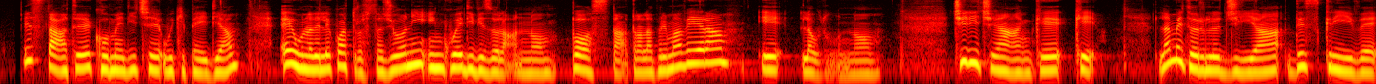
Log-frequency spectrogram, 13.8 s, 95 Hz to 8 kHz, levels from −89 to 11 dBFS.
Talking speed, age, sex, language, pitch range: 120 wpm, 20-39, female, Italian, 180-225 Hz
